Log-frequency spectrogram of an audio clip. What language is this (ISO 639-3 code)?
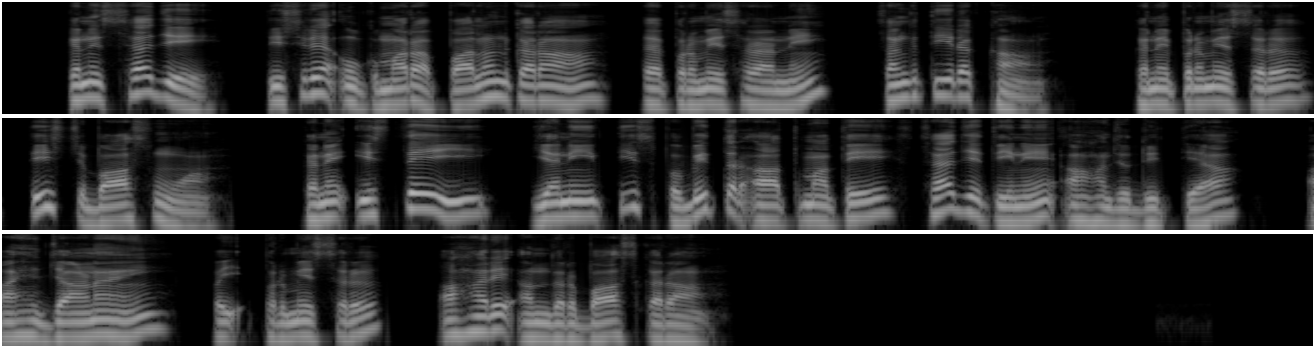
kfs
